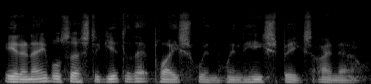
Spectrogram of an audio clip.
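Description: A man with an Oklahoma accent preaching a sermon in a church, with a folksy manner, dropping low and quiet and then rising loud. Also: fairly even intonation, normal speed, long reverb tail. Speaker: pastor.

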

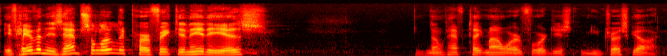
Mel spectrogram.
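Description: A man with an Oklahoma accent preaching a sermon in a church, with a folksy manner, dropping low and quiet and then rising loud. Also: normal speed, big-room sound. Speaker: pastor.

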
